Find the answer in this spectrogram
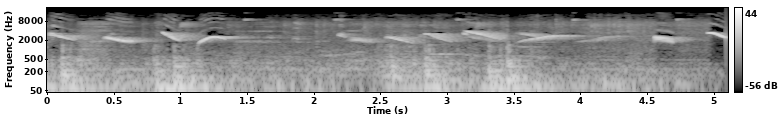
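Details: Green-winged saltator (trinca-ferro) from Bahia competing: a quick string of rich whistled notes, some rising, most falling, over steady low rumbling noise.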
